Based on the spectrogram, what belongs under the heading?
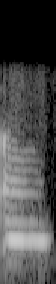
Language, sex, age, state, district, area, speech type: Goan Konkani, female, 45-60, Goa, Murmgao, urban, conversation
